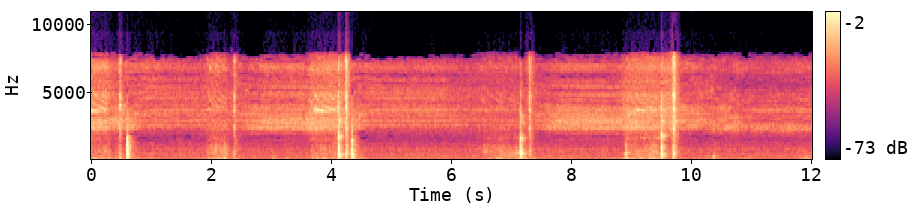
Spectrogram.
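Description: Sharp knocks and clacks, several in quick pairs, from a homemade PVC pneumatic cylinder being handled, its half-inch bolt ram sliding in and out through neoprene-and-washer seals that are dry and starting to come out with the shaft, over a steady hiss.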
